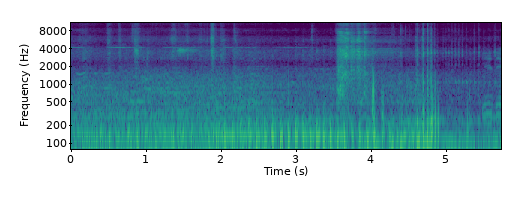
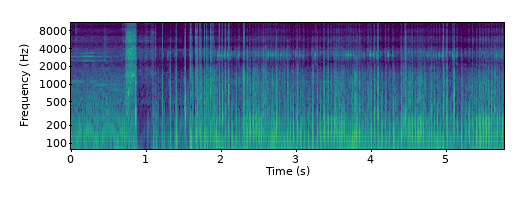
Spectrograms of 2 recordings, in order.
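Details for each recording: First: TVS Apache RTR motorcycle after clearing insect nest/dirt blocking the silencer that had changed its exhaust sound: fires up into an even, deep pulsing idle with no choked or muffled tone; normal exhaust note. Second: Motorcycle at idle before repair: uneven soft popping putter, like the exhaust is choked; an insect had built a mud nest inside the silencer, blocking it and changing the sound.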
